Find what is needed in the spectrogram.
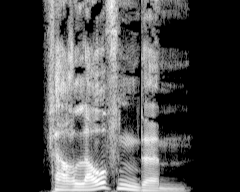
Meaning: strong dative masculine/neuter singular of verlaufend
- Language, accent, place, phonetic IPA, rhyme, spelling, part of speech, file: German, Germany, Berlin, [fɛɐ̯ˈlaʊ̯fn̩dəm], -aʊ̯fn̩dəm, verlaufendem, adjective, De-verlaufendem.ogg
